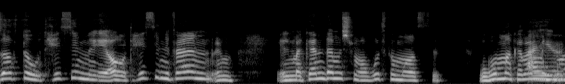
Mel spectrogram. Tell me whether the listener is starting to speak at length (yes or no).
no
